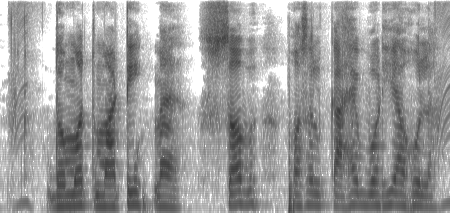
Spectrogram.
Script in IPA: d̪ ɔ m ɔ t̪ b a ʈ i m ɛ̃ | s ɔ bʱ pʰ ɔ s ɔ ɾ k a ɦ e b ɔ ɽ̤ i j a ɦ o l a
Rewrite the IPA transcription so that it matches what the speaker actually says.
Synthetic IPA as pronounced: d̪ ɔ m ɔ t̪ m a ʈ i m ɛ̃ | s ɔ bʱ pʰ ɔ s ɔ l k a ɦ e b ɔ ɽ̤ i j a ɦ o l a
